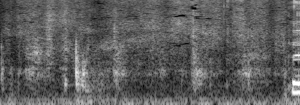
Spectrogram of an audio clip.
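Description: Pages of a hardcover picture book being turned and handled: paper rustling and sliding, with a soft knock about half a second in.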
